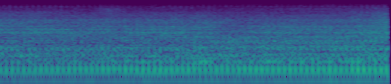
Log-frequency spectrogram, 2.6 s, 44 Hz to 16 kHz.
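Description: A Racing RAC 3100-A petrol generator runs steadily nearby, giving off a constant, loud engine drone with a low hum and no pauses.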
